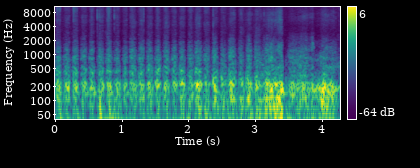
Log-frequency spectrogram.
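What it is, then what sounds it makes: Foam microphone windscreen being scratched. Long nails scratch a blue foam windscreen over a microphone, one hand on the side and the other on the top. The result is a rapid, uneven run of close, muffled scratching strokes, heavy in low rustle with a bright hiss on each stroke that thins out near the end.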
